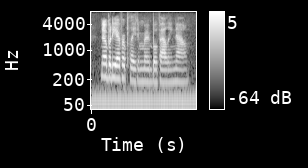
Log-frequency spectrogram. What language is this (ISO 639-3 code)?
eng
